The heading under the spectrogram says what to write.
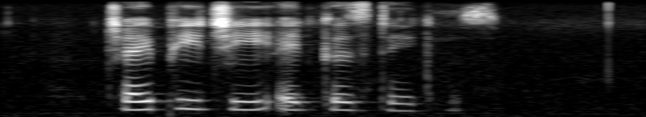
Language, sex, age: English, female, 19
